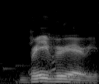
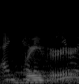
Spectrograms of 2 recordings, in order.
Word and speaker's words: Braviary: Braviary, that's how you pronounce it. Braviary.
